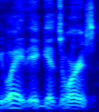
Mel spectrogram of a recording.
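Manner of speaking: normal talking voice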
